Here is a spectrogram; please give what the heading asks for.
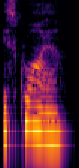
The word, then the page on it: esq: British English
